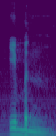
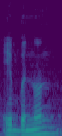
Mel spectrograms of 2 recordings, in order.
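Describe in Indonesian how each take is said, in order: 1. Kata itu berakhir dengan konsonan akhir tanpa bunyi tambahan. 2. Kata itu berakhir dengan bunyi -un yang ditambahkan.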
